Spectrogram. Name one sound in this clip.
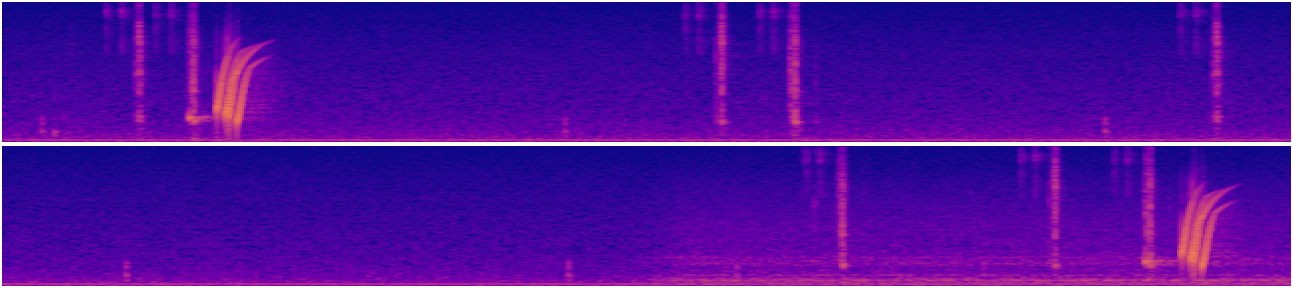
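Soft clicks sound as game tiles are picked up and dropped.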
